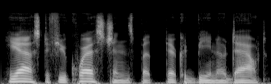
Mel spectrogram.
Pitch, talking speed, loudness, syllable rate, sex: 95 Hz, 245 wpm, -19 LUFS, 5.7 syllables/s, male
